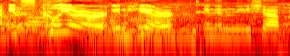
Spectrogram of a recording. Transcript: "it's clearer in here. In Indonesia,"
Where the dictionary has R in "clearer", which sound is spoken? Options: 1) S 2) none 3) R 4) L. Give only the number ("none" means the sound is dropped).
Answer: 3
